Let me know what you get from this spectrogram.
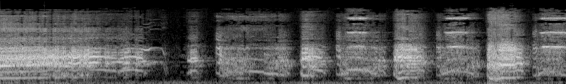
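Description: A donkey brays, starting with a long wavering note and then breaking into rapid, rhythmic hee-haw gasps.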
